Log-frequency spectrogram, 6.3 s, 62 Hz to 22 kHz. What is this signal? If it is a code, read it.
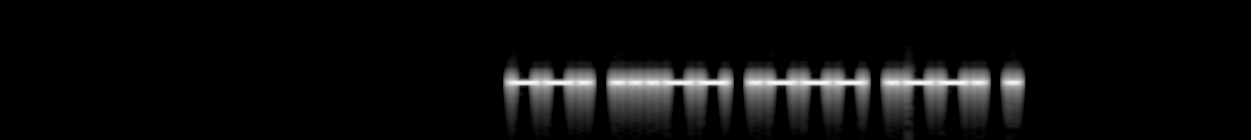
Morse code, heard as a keyed tone, about 28 wpm, 690 Hz. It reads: G3JPE
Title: DXCC-100 Call Signs - 5 Characters - Repeated 3x - 28wpm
